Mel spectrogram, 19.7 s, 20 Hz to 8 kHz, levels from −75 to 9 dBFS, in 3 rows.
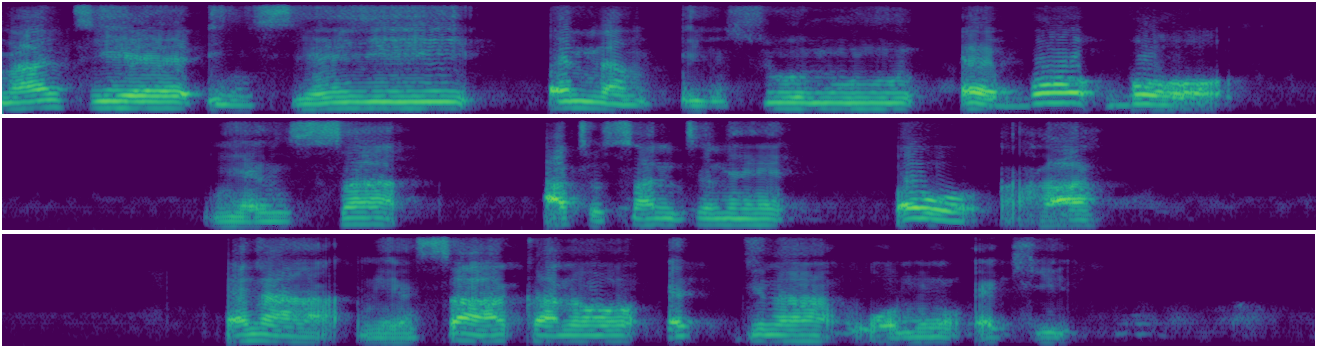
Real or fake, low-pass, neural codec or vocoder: fake; 7.2 kHz; codec, 16 kHz, 2 kbps, FreqCodec, smaller model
